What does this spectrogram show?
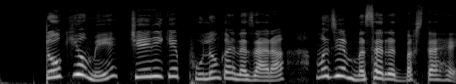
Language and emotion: Urdu, happy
